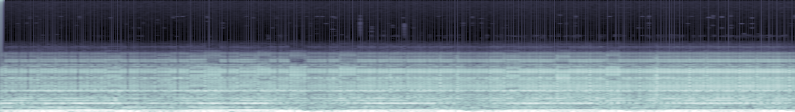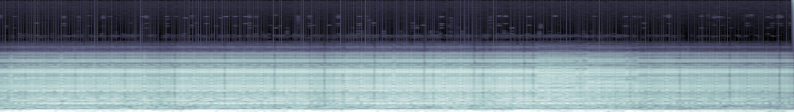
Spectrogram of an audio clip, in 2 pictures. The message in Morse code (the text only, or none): none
